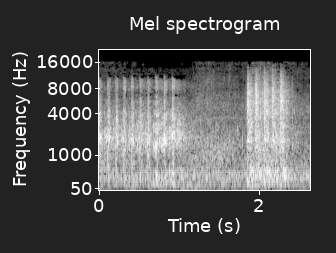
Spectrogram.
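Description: Machine gun fire rattles in a rapid, steady stream of sharp cracks for about a second, fades under a rough hiss, then a second, louder burst breaks out and keeps going.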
